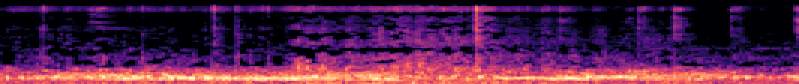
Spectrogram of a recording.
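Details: Rare pigeons described as Australian. Low, soft cooing rolls on almost continuously in a throaty, wavering murmur. Faint clicks are audible in the background.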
